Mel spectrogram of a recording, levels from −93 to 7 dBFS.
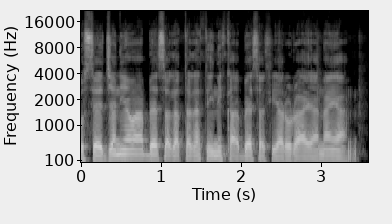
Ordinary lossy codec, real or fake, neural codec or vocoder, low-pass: none; real; none; none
